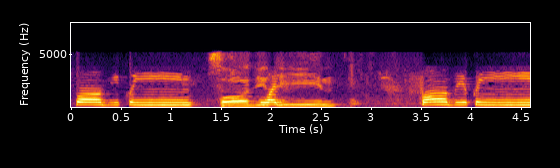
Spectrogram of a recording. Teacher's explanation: تعملي حضرتك اطباق في حرف الدال فتبقى ضاد. صادقين، بتستمر معاك الاطباق من الصاد الى الدال.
